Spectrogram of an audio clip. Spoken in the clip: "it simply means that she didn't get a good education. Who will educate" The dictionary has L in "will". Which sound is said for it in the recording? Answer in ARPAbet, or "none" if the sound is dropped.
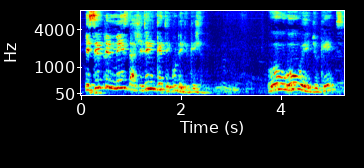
W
